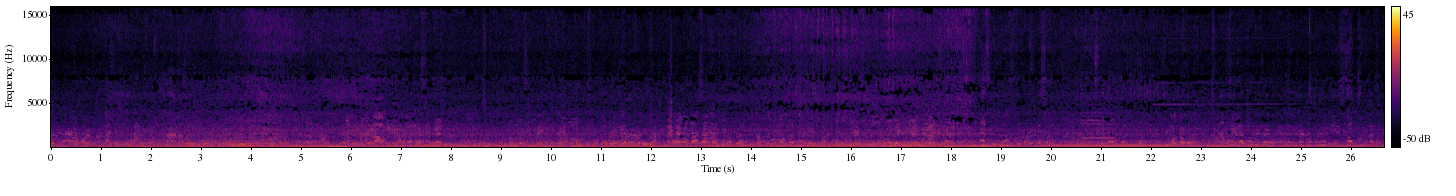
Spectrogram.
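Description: A crowd of men and women talks and shouts nearby outdoors.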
